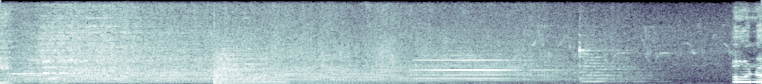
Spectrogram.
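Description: A cartoon car speeds away in a children's animated show, its engine revving with a brief low whoosh in the middle and a sharp burst of sound at the very end, set against background music with no talk.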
